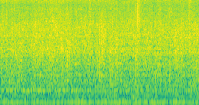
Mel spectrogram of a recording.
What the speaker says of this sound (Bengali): ওই তেলের ভেতরে আমি পটলগুলো ভেজে নেব।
